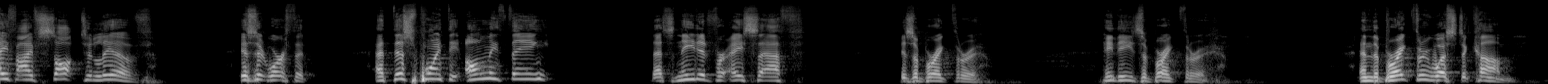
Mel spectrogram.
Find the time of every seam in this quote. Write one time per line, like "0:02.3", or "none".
0:02.7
